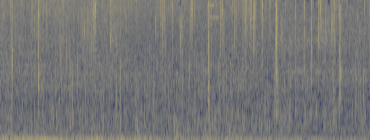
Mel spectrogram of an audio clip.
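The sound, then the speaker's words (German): A crack in the ground of a cave closing up: a deep, continuous rumbling roar dominates, with heavy low-end thundering and scattered crackling, cracking bursts on top, easing slightly in loudness toward the end. “Da hat dein Stab deine Wünsche verstanden und der Spalt im Boden schließt sich wieder unter Beben und Donnern.”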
